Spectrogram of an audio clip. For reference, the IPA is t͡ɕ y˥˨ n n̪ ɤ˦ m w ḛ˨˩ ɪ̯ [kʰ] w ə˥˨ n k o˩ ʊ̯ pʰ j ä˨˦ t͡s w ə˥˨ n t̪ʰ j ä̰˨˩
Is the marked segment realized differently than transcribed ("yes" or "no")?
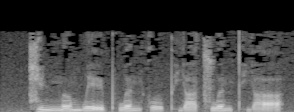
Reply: yes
